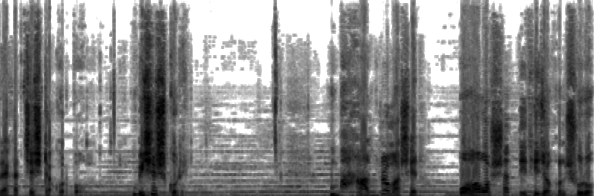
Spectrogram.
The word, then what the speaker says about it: ভাদ্র: ভাদ্র মাসের অর্থাৎ ভাদ্র অনেকে এটাকে ভাদ্রা অমাবস্যা বলে। এটা মানে বিভিন্ন এলাকায় তাদের মত করে উচ্চারণ করে।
